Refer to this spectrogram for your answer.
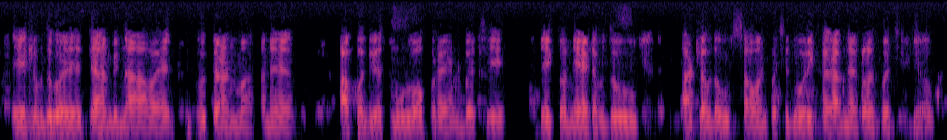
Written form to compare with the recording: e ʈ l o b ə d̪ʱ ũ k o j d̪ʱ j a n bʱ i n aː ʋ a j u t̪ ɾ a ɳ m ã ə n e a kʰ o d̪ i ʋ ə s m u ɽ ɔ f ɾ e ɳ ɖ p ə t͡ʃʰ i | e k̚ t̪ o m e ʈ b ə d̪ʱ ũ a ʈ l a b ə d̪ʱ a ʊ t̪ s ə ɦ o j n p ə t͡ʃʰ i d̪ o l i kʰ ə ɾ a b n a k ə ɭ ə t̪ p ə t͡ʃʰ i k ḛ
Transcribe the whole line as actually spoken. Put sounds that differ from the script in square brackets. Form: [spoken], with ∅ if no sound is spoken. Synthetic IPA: e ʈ l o b ə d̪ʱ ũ k o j d̪ʱ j a n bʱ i n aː ʋ a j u t̪ ɾ a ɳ m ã ə n e a kʰ o d̪ i ʋ ə s m u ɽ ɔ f ɾ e ɳ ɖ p ə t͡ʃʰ i | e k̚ t̪ o [n] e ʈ b ə d̪ʱ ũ a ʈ l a b ə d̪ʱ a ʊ t̪ s [a] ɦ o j n p ə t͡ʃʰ i d̪ o [ɾ] i kʰ ə ɾ a b n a k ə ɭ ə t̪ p ə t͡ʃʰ i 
